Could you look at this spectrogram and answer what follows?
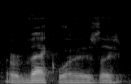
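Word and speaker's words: Växjö: company uh schwenska flax fabricant with headquarters in vexia or vakwa as they pronounce it sweden which is southern central sweden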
